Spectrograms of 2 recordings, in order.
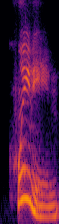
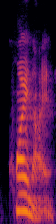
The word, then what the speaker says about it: quinine: thousands died of malaria queening or i think it's pronounced quinine actually quinine was the only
